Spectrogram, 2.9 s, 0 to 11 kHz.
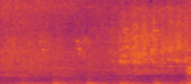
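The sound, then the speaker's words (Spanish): A continuous low, heavy engine rumble of about 40 large trucks rolling past on their way to the town, steady throughout with slight surges and a brief louder bump at the very end; no voices. “Pero comprendí lo que ocurría cuando vi pasar como 40 camiones de esos grandotes que iban rumbo al pueblo.”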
